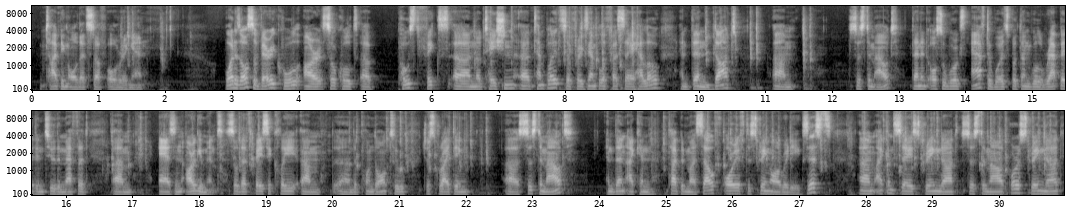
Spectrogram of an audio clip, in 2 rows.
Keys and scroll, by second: 1.3 ctrl+alt+l, 6.6-11.1 typing, 11.4 Tab, 16.4 Escape, 16.6-19.1 typing, 18.1 Return, 20.1 Escape, 21.0-22.6 typing, 23.2 Tab, 24.7-30.8 typing, 28.1 Escape.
